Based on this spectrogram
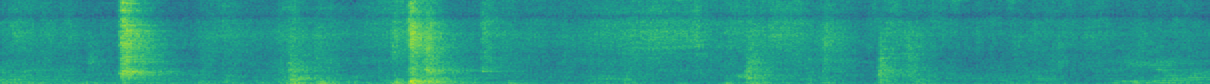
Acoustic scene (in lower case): crowded indoor space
